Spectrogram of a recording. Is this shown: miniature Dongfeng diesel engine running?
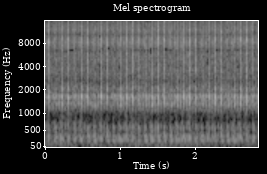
yes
